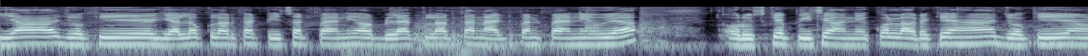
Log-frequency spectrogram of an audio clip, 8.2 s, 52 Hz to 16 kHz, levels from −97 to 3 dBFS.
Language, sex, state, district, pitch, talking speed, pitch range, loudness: Hindi, male, Bihar, West Champaran, 170 Hz, 200 wpm, 165-180 Hz, -15 LUFS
